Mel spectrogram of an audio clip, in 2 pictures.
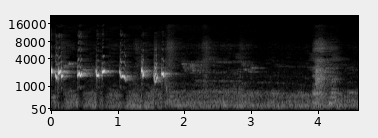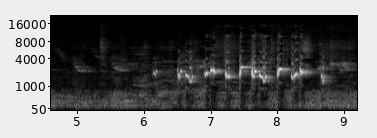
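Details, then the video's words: Lively yellow-vented bulbul song, known locally as trucukan. Two bursts of rich, liquid warbled notes about two seconds long are separated by a pause with a brief rustling noise, and the second burst is denser and louder. "Terapi burung trucukan cepat Gacor"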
